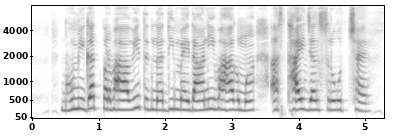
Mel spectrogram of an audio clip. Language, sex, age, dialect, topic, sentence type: Maithili, female, 18-24, Angika, agriculture, statement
